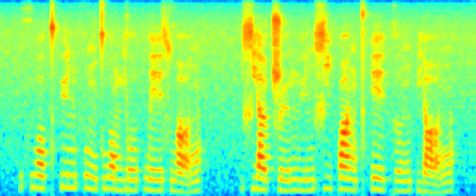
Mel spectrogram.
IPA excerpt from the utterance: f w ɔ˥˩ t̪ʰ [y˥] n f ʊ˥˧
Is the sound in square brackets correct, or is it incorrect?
correct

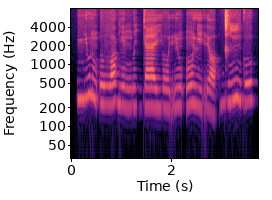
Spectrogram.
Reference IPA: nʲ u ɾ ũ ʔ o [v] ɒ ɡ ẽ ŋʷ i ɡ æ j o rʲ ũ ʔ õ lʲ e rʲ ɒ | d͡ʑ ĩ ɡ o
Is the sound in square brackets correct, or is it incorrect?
correct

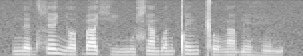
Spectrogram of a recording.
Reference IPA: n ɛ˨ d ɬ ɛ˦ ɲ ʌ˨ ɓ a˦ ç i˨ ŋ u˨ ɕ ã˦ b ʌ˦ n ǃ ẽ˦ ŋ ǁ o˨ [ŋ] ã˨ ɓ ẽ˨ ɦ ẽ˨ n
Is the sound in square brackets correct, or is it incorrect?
correct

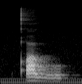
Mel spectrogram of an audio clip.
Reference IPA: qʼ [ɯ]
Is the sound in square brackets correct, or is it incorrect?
incorrect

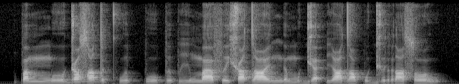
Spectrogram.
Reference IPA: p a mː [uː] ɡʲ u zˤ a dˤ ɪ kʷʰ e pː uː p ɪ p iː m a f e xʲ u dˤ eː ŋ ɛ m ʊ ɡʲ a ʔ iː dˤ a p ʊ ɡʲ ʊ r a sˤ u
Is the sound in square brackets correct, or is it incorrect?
incorrect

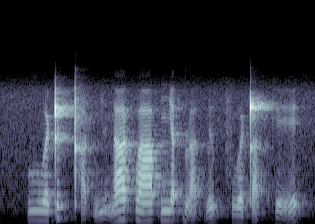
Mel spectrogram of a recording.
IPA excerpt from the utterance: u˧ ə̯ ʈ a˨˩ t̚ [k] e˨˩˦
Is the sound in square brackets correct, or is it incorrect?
correct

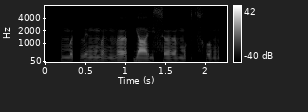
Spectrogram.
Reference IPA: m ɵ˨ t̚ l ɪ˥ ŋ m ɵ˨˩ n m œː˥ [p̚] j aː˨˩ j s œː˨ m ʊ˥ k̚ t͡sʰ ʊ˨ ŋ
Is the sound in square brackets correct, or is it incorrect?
incorrect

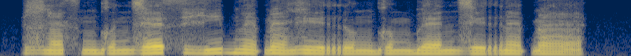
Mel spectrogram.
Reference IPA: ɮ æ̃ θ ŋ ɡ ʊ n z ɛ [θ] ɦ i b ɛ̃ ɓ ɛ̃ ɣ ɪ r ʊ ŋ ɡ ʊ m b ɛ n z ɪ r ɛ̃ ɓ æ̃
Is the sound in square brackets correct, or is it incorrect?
correct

